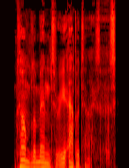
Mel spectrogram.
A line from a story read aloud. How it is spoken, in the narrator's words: he said in his smooth, courteous voice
